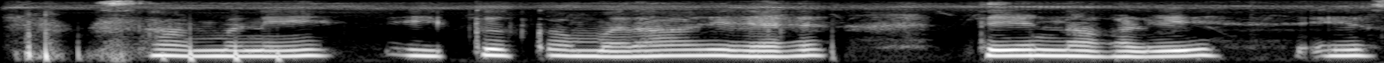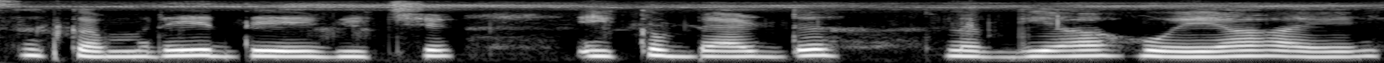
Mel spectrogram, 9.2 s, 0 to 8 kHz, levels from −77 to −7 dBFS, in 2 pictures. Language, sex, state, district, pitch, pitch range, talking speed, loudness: Punjabi, female, Punjab, Pathankot, 235 Hz, 225-250 Hz, 95 wpm, -15 LUFS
